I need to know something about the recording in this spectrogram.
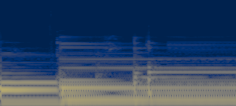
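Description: Electric bass played through a DSM & Humboldt Simplifier Bass Station preamp with its cabinet simulator engaged. One low note is ringing, then a lower note is plucked about half a second in and left to sustain.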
